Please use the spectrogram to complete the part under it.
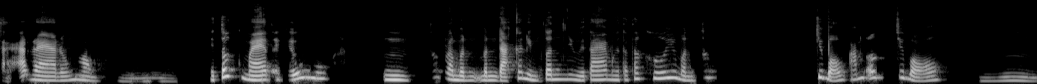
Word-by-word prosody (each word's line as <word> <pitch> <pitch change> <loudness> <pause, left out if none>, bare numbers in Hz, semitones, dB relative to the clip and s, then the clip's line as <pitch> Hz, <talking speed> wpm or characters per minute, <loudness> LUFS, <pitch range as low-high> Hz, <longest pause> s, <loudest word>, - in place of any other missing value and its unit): xả - - -9 0.2
ra, 195 -3 +5
đúng 195 +4 -2
hông? 190 -5 -2 0.2
Ừm. 140 -1 -17 0.6
Thì 200 - -2
tức 355 +2 +7
mà 210 -4 +6
tại, - - -7
kiểu 225 +4 +3 0.8
ừm, 210 -2 +4 0.2
tức 335 - -18
là 230 - +2
mình 195 -2 +1
mình 195 0 +1
đặt 175 -1 +4
cái 290 - -2
niềm 220 -7 +1
tin 230 0 +3
như 230 -1 -3
người 195 - -1
ta 215 +1 +1
mà - - -3
người 210 - -1
ta 210 - -7
thất 265 - -3
hứa 280 - +1
với 305 +2 +4
mình, 195 -9 -2
tức 310 - -10 1.1
chứ 330 - +1
bộ, 185 +4 +1
ấm 250 +7 -3
ức 310 0 -2
chứ 310 - -3
bộ. 200 - -3 0.3
Ừm. 165 0 -11
205 Hz, 215 wpm, -20 LUFS, 185-230 Hz, 1.1 s, tức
